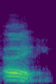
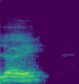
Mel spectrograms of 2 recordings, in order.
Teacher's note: It's a special kind of a sound called a glide, and it is closer in some or other way to a vowel. So think of the y sound in l'œil as being a vowel.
